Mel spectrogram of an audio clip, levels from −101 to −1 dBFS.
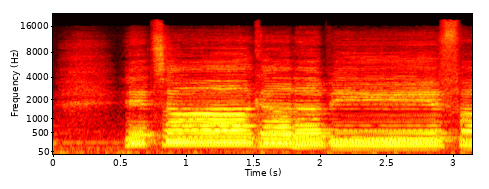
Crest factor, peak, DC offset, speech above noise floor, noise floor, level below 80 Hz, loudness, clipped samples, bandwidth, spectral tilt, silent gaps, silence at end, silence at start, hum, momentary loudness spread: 16 dB; -2 dBFS; under 0.1%; 25 dB; -43 dBFS; -52 dBFS; -19 LUFS; under 0.1%; 19 kHz; -6 dB/octave; none; 0 s; 0.05 s; none; 8 LU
